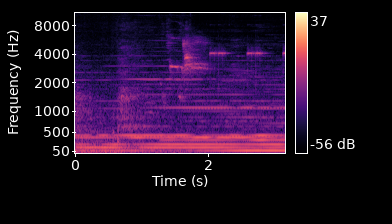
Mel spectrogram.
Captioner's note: songbird; beeping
